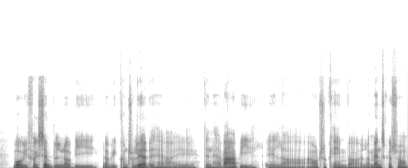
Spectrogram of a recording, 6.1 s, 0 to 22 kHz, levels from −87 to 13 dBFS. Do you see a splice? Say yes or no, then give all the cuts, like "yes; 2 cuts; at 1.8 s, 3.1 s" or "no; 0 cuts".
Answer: no; 0 cuts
